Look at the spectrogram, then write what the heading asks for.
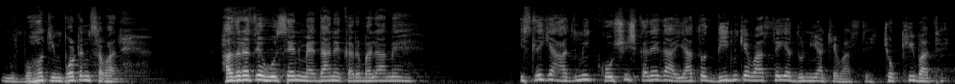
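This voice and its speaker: A man from Gujarat preaching an emotional sermon, swinging from quiet talk to impassioned shouting and urging the crowd to answer back. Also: high-pitched, moderate pace. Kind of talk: emotional sermon to a live gathering. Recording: long reverb from a large hall.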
